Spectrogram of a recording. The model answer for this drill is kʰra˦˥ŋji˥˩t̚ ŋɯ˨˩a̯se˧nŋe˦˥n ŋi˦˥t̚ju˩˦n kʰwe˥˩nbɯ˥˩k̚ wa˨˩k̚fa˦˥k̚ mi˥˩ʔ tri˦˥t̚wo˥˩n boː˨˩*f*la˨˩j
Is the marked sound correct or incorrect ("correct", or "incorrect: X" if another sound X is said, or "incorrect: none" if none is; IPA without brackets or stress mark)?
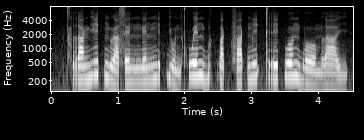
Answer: incorrect: m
